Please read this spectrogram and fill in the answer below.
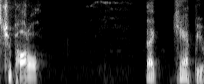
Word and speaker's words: chipotle: me yeah it's uh it's pronounced in the great country of Mexico as Chipotle that can't be right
